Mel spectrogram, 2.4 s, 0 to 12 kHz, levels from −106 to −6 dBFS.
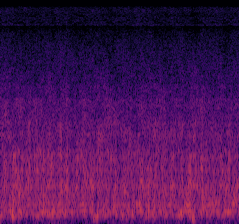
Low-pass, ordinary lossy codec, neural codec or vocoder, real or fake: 10.8 kHz; Opus, 32 kbps; codec, 24 kHz, 0.9 kbps, WavTokenizer, small release; fake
